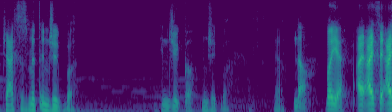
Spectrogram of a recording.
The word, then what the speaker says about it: Njigba: Injigba.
